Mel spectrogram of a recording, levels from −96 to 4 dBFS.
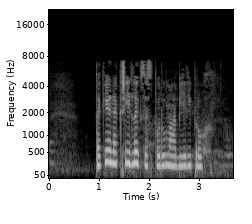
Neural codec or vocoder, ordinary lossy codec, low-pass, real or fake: codec, 16 kHz, 16 kbps, FreqCodec, smaller model; MP3, 32 kbps; 7.2 kHz; fake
